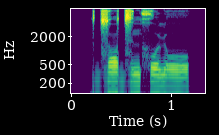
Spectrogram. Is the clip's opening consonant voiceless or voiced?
voiced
